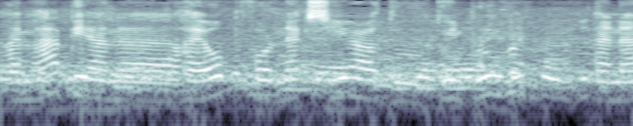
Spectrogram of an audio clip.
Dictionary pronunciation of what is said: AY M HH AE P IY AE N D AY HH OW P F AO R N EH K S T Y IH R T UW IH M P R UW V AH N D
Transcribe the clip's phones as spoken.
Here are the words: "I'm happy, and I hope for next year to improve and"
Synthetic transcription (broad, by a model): AY M HH AE P IY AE N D AY HH OW P F AO R N EH K S T Y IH R T UW IH M P R UW V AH N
